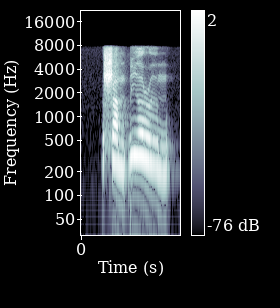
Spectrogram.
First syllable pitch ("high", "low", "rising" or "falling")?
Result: low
